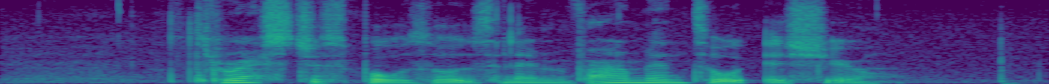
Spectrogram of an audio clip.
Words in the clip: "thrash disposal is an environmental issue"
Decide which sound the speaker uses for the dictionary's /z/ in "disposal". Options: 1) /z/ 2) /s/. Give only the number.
1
